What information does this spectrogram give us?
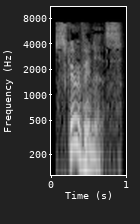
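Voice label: "scurviness", English, British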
